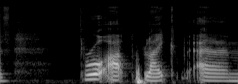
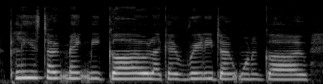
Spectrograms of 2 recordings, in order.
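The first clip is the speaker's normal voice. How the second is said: put-on, high, hysterical, tearful crying voice; 7 semitones higher than usual. Retelling begging a parent in the car: retelling a hysterical crying plea. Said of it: "I'd be hysterically crying".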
